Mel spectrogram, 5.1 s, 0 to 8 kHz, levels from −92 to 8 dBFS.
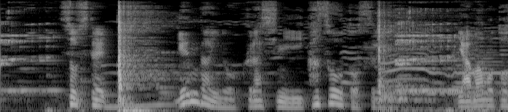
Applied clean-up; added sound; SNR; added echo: classical method log-MMSE.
